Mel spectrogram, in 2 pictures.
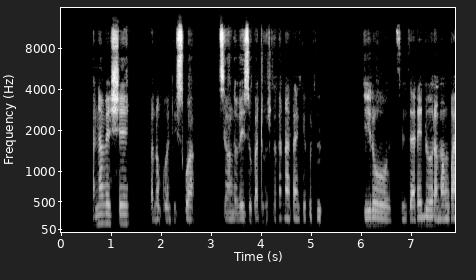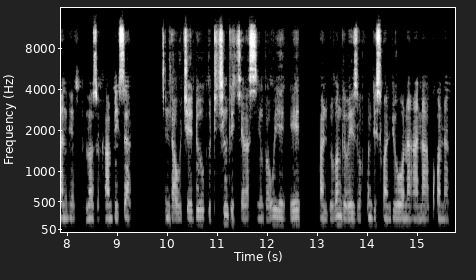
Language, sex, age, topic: Ndau, male, 50+, health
